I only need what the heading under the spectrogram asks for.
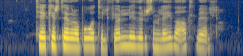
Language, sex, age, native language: Icelandic, female, 30-39, Icelandic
